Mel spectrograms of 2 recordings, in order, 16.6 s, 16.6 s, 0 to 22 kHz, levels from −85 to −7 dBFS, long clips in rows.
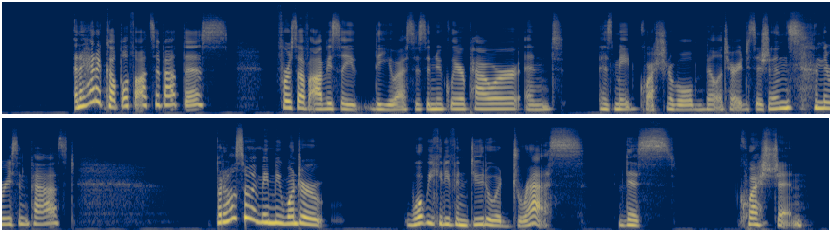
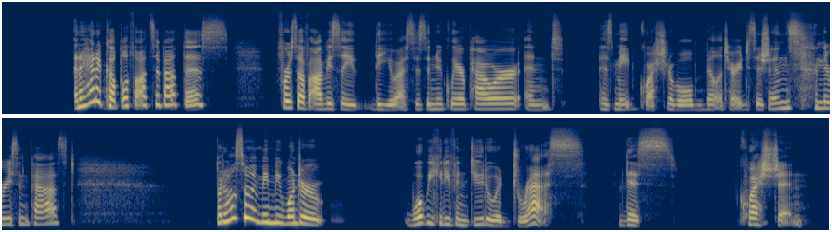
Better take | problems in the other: first | thin; somewhat; fading below 300 Hz

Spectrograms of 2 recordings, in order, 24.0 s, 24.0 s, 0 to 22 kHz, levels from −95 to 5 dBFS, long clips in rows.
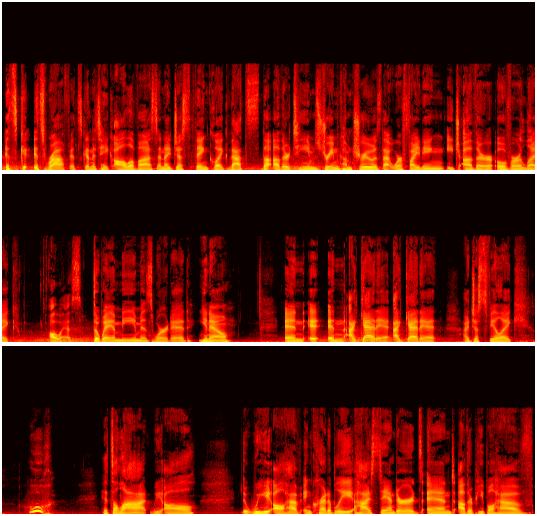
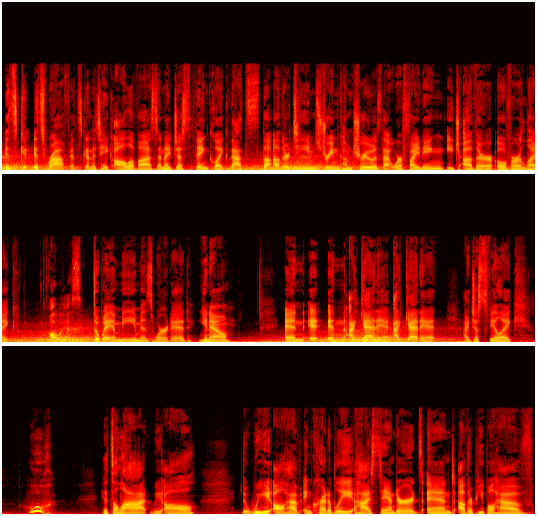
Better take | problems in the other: first | low rumble; loud; until 15 s; 9 dB below the speech; faint in the first

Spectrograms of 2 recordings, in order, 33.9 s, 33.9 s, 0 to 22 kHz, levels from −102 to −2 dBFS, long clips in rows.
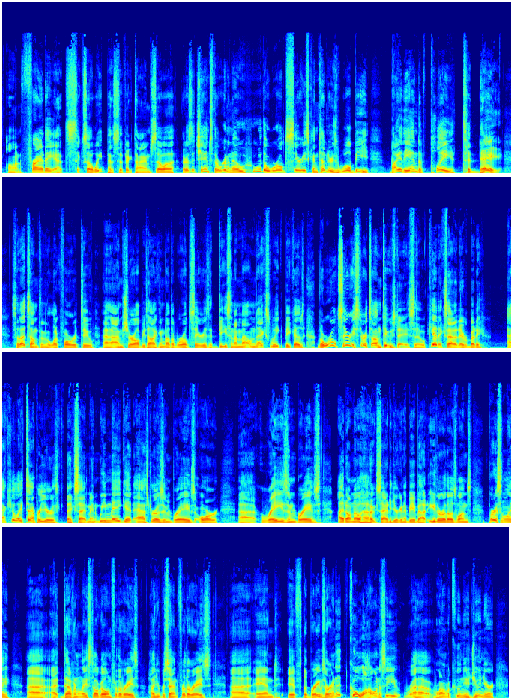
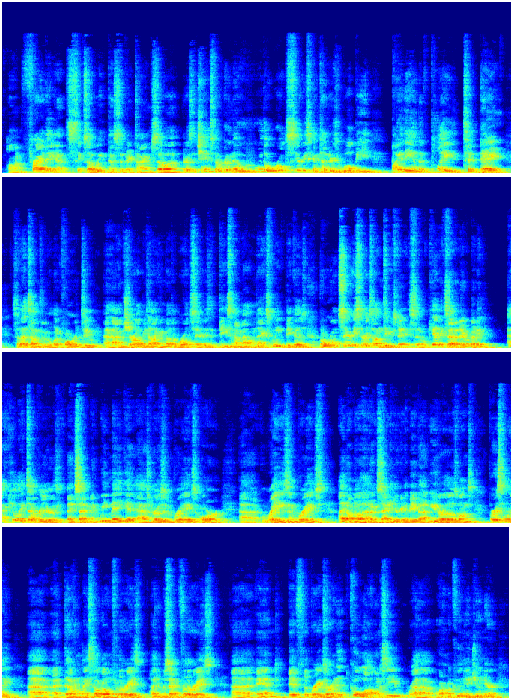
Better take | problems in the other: first | off-mic speech; far // room echo; noticeable; dies away in 0.6 s

